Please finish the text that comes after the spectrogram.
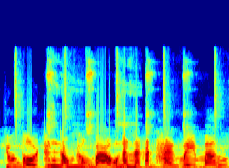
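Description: A woman's voice: very high voice, animated, quick pace, loud music behind the voice. A woman voicing a polite, cheery cartoon telemarketer with formal, rehearsed sales patter.

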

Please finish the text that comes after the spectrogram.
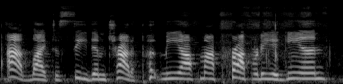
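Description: A woman voicing a gruff, soft-hearted old hobo man in an expressive children's storybook reading, grumbling and exclaiming emphatically. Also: high-pitched, moderate pace. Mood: indignant.

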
